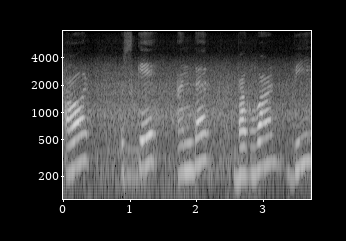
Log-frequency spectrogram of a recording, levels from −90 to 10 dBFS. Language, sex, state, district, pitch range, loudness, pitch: Hindi, female, Chandigarh, Chandigarh, 230-285 Hz, -17 LUFS, 255 Hz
